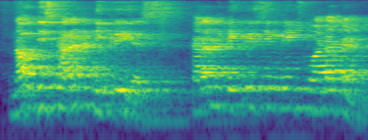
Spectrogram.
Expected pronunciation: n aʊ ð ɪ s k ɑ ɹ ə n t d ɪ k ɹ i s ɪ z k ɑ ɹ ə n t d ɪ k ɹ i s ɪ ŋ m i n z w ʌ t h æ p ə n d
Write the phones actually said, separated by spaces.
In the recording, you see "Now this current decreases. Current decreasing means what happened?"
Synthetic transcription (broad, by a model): n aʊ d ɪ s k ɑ ɹ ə n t d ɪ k ɹ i ɪ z k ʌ ɹ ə n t d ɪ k ɹ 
